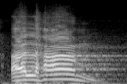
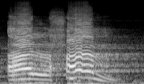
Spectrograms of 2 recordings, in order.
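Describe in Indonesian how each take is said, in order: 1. Bunyi h itu ringan, biasa, dan berhembus. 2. Bunyi h itu kuat, berhembus dari tenggorokan. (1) "alham tu he tu bukan ha" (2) "kalau dari segi makhraj dia nak alham"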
